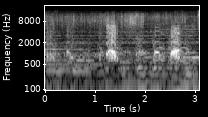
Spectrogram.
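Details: Red-crowned cranes, a family group just arrived from Siberia to winter in the Cheorwon plain near the DMZ, Korea, give a few loud, rolling trumpeted notes, three bursts within about three seconds, over a steady low musical drone.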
